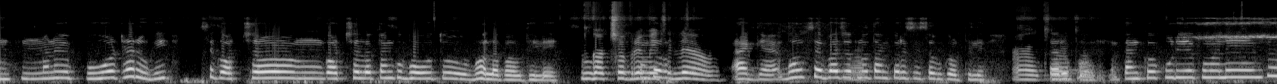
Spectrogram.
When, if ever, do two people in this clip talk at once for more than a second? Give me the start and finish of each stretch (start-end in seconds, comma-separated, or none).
none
